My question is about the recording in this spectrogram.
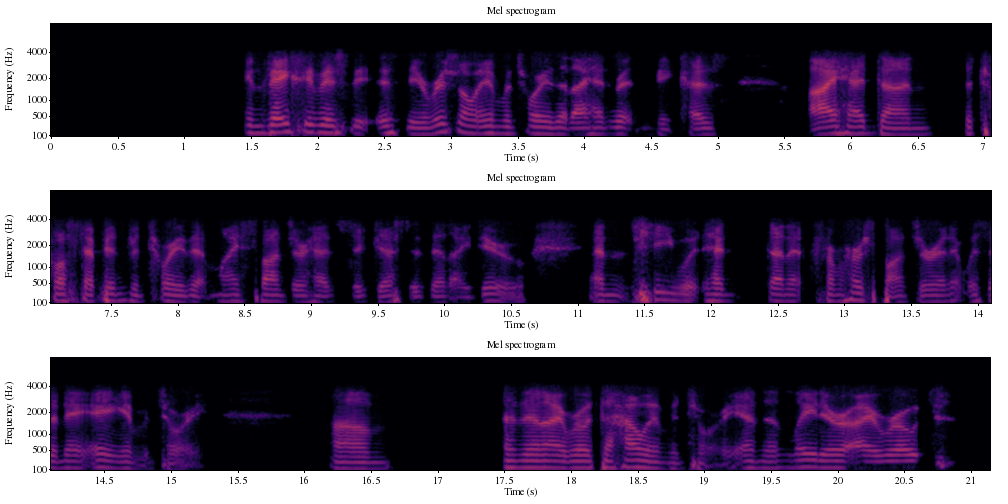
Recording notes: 100 Pounders Phone Meeting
